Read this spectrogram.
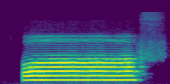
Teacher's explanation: الف مدہ ہو رہی ہے، اور فا آگے ہم اس کو ساکن کر رہے ہیں نا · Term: مد لازم حرفی مخفف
